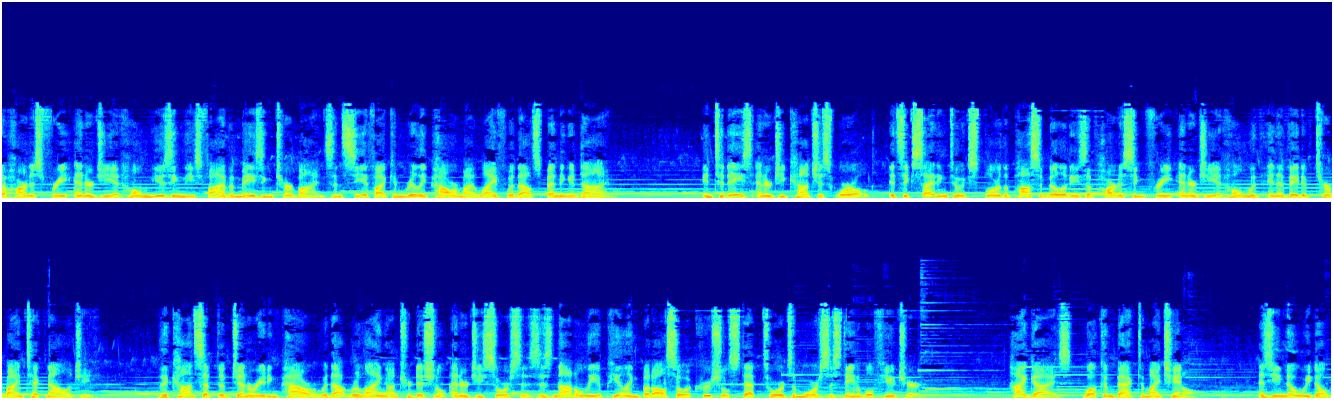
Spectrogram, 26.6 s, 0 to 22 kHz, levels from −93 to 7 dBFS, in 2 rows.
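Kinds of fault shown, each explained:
Damaged data in a compressed stream: from 25.03 to 25.09 s, near the end of the clip, a section of the encoded data is corrupt, so the decoder cannot read those frames correctly. It loses frame sync and hunts for the next valid header before resuming normal output. The result is a brief disruption lasting about 60 ms that breaks into the audio and then clears.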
